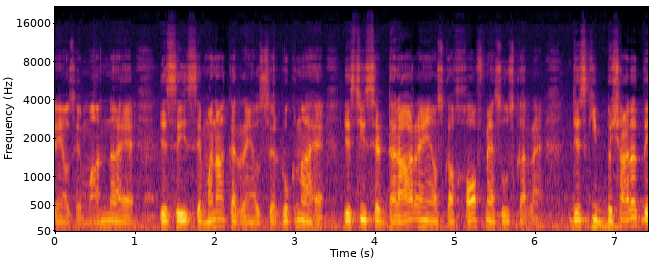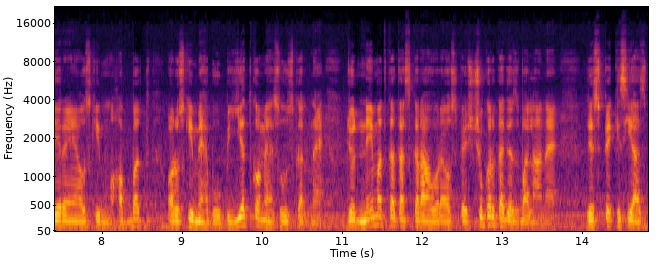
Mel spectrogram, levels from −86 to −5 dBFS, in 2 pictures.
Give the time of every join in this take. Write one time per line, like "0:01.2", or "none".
none

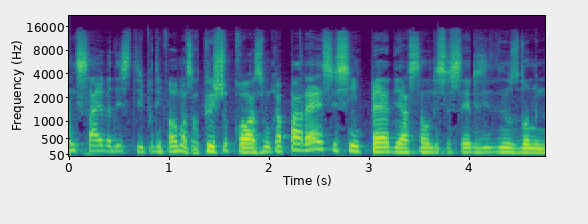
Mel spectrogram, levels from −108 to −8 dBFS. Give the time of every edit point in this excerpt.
0:01.3

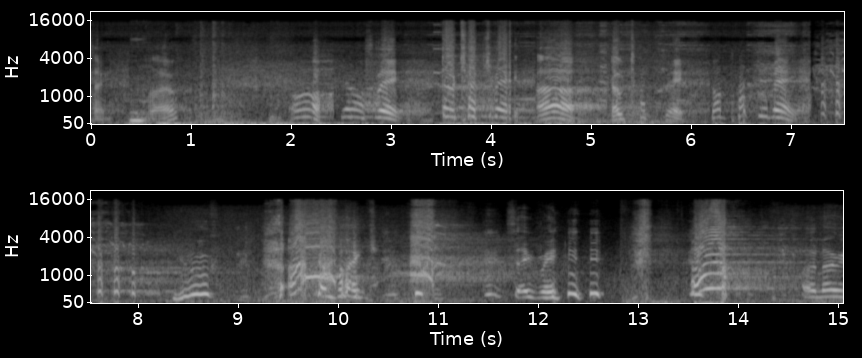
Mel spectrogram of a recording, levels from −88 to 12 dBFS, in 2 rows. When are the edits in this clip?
0:01.1
0:02.4
0:07.2

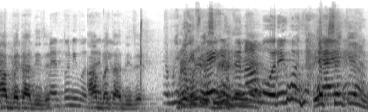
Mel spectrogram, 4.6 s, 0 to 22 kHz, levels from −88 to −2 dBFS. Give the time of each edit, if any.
0:02.2

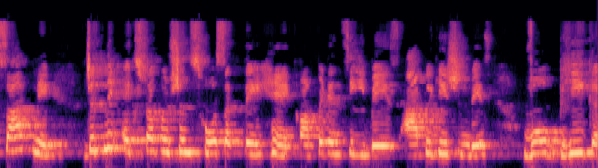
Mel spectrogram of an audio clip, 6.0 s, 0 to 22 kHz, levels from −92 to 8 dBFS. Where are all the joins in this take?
none

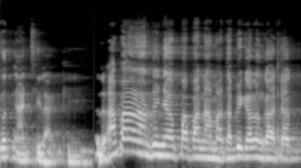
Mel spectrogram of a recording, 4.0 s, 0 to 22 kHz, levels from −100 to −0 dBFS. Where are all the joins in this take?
0:01.1

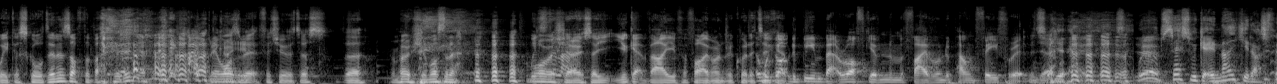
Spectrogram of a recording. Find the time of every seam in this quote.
0:02.1
0:05.2
0:07.9
0:11.2

